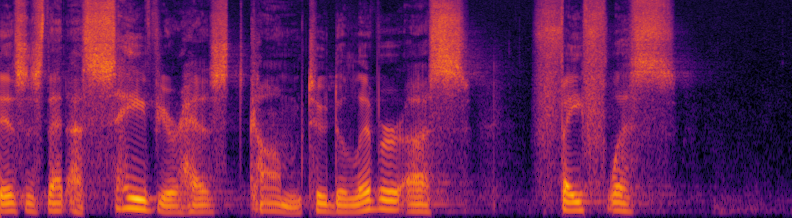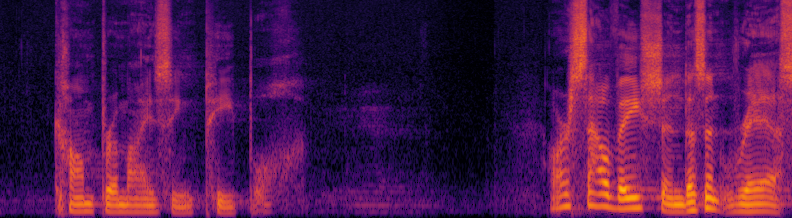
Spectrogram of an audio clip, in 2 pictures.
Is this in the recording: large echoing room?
yes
